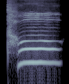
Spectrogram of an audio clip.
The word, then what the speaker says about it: thu: When you say words with u, make your lips round like a small circle.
